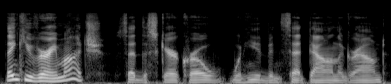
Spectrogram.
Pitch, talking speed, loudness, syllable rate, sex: 110 Hz, 245 wpm, -20 LUFS, 5.0 syllables/s, male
